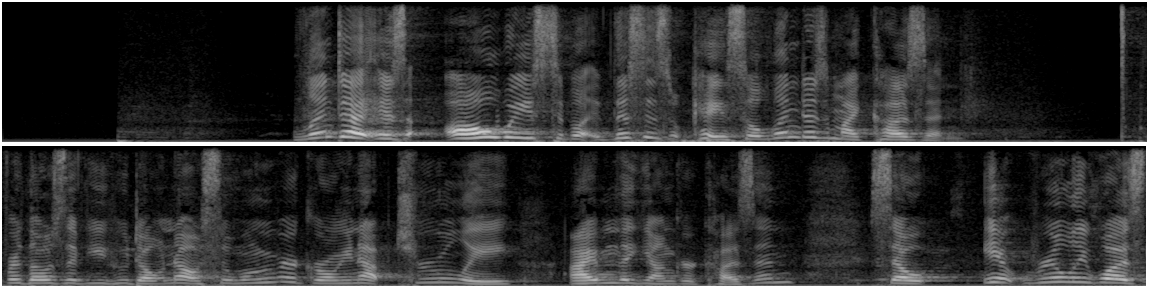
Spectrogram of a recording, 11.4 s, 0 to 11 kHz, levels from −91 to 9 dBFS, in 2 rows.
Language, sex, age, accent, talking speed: English, female, 30-49, American, 170 wpm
